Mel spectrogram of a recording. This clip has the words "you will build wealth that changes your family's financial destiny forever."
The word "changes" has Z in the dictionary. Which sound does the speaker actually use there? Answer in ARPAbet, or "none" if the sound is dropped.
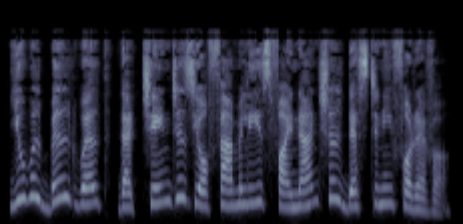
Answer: Z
